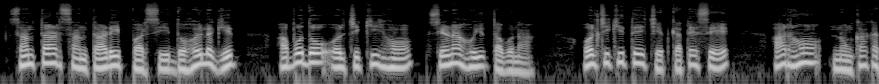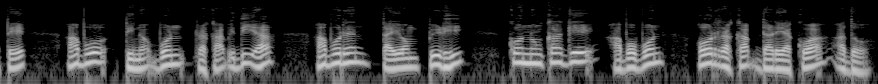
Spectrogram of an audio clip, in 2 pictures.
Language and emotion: Santali, neutral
